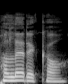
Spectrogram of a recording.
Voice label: "political", English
